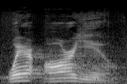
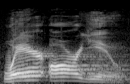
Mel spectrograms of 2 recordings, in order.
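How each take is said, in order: First: It sounds soft and gentle, like anxious searching. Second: It sounds harsh and angry, like a scolding. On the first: The caller is longing to find someone loved. The speaker calls it right. "he's looking for his son, his treasured possession" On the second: The caller is fed up and demanding. The speaker calls it wrong. "We see Yah with a stick coming through the garden"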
